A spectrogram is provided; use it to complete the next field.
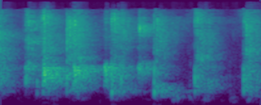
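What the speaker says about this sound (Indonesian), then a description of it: "Tepuk tangan dulu untuk Berta." Students in a classroom applaud a classmate, with a short burst of many hands clapping in uneven, overlapping claps for under two seconds.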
